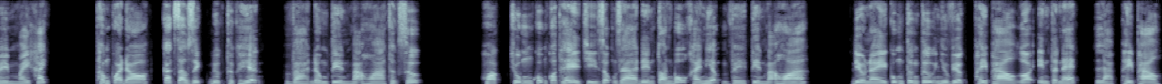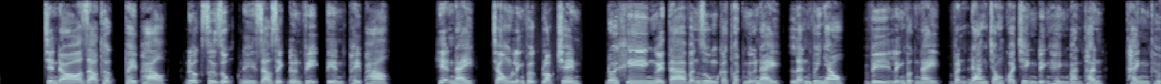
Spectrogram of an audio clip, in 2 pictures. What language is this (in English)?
Vietnamese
